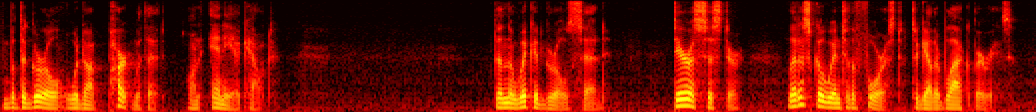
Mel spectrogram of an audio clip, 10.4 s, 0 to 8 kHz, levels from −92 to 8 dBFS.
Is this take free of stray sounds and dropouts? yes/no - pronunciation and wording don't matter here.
yes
